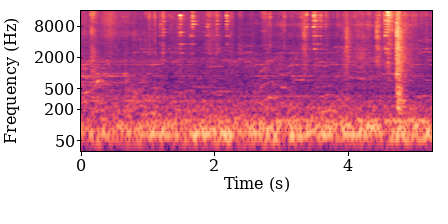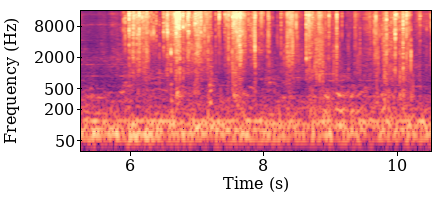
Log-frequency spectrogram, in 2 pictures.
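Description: Cellophane-wrapped packs of cards crinkling and knocking against each other as a hand flips through them, a dense run of crackles in the second half, with a single sharp click a little before the middle.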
